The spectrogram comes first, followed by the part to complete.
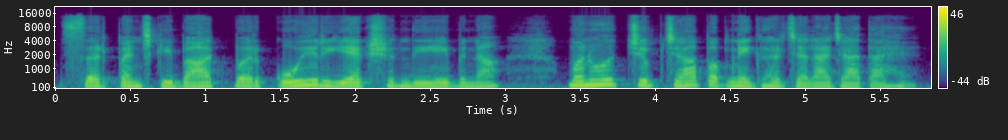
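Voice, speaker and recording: A woman's voice: low voice, a little slow, darkish tone. A woman narrating a scripted cartoon folk tale in a storyteller's style. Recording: music bed under the voice. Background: music.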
